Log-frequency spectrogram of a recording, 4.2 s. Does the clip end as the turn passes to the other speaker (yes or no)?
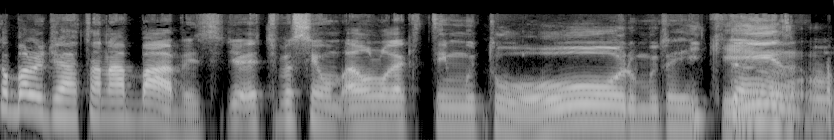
yes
